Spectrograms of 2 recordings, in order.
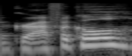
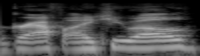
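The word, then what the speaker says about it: GraphiQL: on most graphql servers it's called uh graphical or graph iql depending on who's pronouncing it it's a way of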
